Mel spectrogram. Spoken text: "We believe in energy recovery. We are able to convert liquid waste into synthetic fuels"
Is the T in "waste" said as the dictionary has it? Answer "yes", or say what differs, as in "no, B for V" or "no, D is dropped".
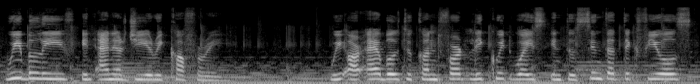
no, T is dropped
